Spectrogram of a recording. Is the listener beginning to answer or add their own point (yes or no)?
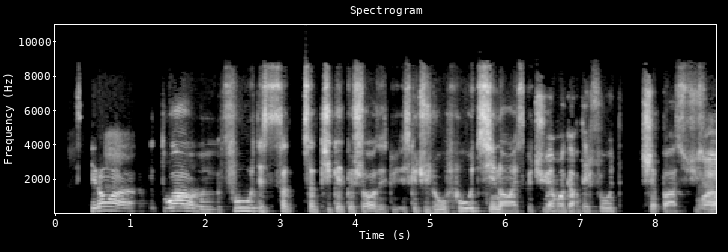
yes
